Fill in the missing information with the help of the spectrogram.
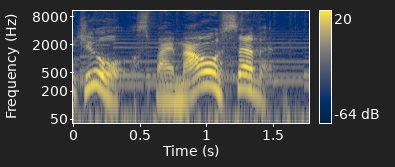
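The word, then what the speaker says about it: Gewels: Jewels is spelled with a G. G-E-W-E-L-S. Jewels.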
